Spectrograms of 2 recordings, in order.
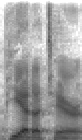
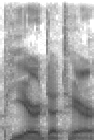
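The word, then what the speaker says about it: pied-à-terre: Yeah, So we're learning a lot about pronunciation these days. Leon. And it's Yeah. pied à terre, Lisa, not Pierre de terre.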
